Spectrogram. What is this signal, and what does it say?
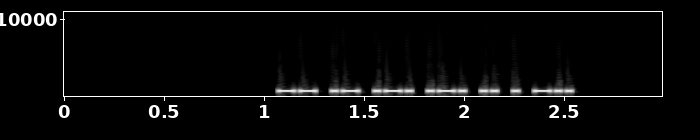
Morse code, heard as a keyed tone, about 45 wpm, 700 Hz. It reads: MARRIED
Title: Seven Letter Words - 45wpm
